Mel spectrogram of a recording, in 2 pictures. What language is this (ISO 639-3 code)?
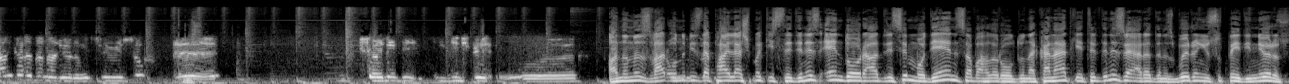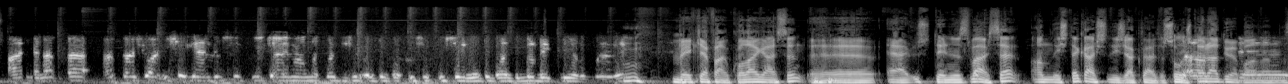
tur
